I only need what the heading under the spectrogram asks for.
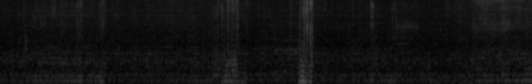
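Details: From a microphone slipped into an open hive on a fine, breezy day, working honey bees produce a constant low hum with one sharp, loud buzz near the middle and light clicking of bodies shifting.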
